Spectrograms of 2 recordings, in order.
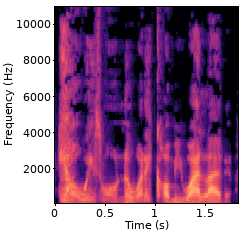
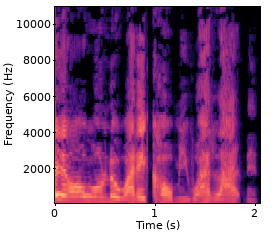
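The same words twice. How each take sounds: First: Hammed-up wrestler boast, lower. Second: Higher mock promo voice; hammed-up wrestler boast, higher. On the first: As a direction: lower mock promo voice. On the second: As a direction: pitch it up like a cocky promo. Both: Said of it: "He goes, he goes".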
